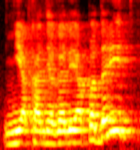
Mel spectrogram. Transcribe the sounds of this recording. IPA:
ˈnʲiɛkɐ nʲɛɡɐˈlʲeːjɛ pɐdɐˈrʲiːtʲ

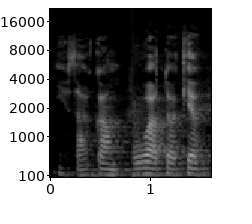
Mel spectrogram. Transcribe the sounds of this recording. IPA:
iː ˈsɑːkoːm ˈbʊʋoː toːˈkʲɛ

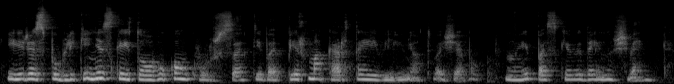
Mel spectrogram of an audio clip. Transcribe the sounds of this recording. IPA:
iː rʲɛspʊbʲlʲɪˈkʲɪnʲɪ skɐɪˈtoːʋʊ koːŋˈkuːrsɐ ˈtʲɛɪ ˈʋɐt ˈpʲiːrmɐ ˈkɐrtɐ ɪ ˈʋʲiːlʲnʲʊ ɐtʋɐʒʲɛˈʋɐʊ ˈnʊ ɪ pɐsʲˈkʲɛʊ ɪ ˈdɐɪnʊ ˈʃʲʋʲɛnʲtʲɛ

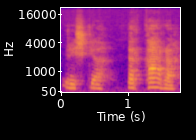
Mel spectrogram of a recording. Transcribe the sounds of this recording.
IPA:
ˈrʲɛɪʃʲkʲɛ pʲɛr ˈkɑːrɑː

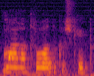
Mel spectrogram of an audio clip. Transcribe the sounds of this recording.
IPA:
ˈmɐn ɐtˈruɔdoː ˈkɑːʃkɐɪp

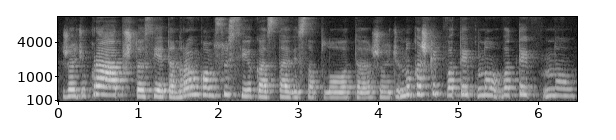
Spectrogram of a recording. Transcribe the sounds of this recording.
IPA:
ˈʒoːd͡ʒʲʊ ˈkrɑːpʃtoːsʲɪ ˈjiɛ ˈtʲɛn ˈrɐŋkoːm sʊˈsʲiːkɐsɐ ˈtɑː ˈʋʲiːsɐ ˈplˠoːtɐ ˈʒoːd͡ʒʲʊ ˈnʊ kɐʃˈkɐɪp ˈʋɐ ˈtɐɪp ˈnʊ ˈʋɐ ˈtɐɪp ˈnʊ

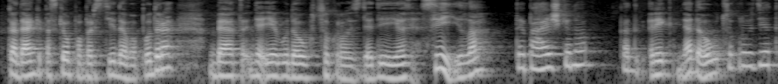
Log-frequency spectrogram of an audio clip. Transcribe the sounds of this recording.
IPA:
kɐˈdɐŋʲɡʲɪ pɐsʲˈkʲɛʊ pɐbɐrʲsʲˈtʲiːdɐʋoː ˈpʊdrɐ bʲɛt dʲɛ ˈjɛɪɡʊ dɐʊk ˈt͡sʊkrɐʊs dʲɛˈdʲɪ jiɛ ˈsʲʋʲiːlˠɐ tɐɪp pɐˈɐɪʃʲkʲɪnoː kɐt rʲɛɪk nʲɛˈdɐʊk ˈt͡sʊkrɐʊs ˈdʲiɛt

